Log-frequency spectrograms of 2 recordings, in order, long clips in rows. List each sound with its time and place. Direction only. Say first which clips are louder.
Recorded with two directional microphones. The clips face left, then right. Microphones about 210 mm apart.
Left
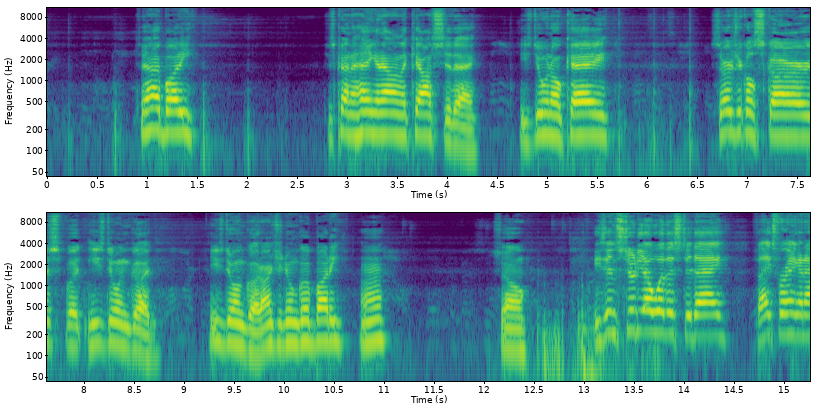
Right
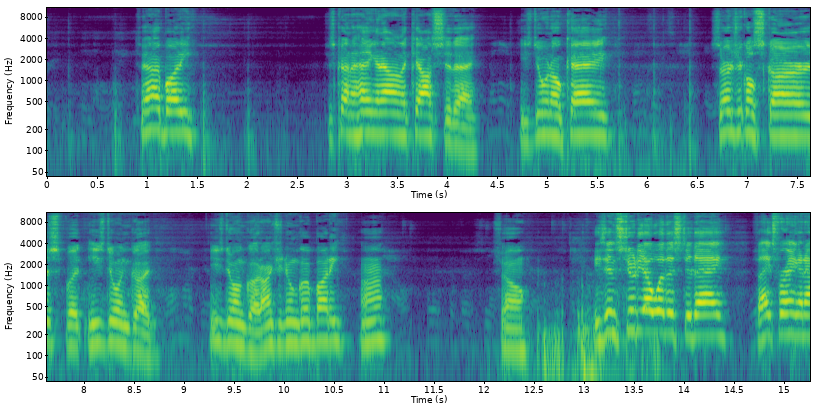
0.8 s speech: left 4 dB; 25° left (ahead or behind)
2.0 s a sound: left 3 dB; 20° left (ahead or behind)
2.8 s speech: left 4 dB; 20° left (ahead or behind)
12.1 s speech: left 6 dB; 35° left (ahead or behind)
12.8 s a sound: right 1 dB; 5° left (ahead or behind)
13.3 s a man's voice: even; 5° right (ahead or behind)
